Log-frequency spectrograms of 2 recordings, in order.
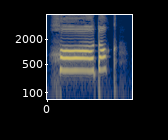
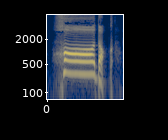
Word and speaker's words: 허덕: It's not ho, it's ha, ha, 허덕, 허덕, 허덕, 허덕. It's kind of a fun word to say there, but it comes out of your throat.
